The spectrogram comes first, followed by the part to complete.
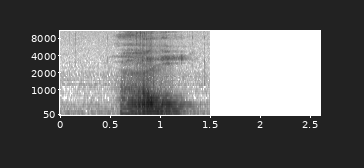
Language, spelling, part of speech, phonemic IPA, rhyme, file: Dutch, rommel, noun / verb, /ˈrɔməl/, -ɔməl, Nl-rommel.ogg
- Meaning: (noun) 1. junk, low-quality stuff 2. mess, disorder; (verb) inflection of rommelen: 1. first-person singular present indicative 2. second-person singular present indicative 3. imperative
